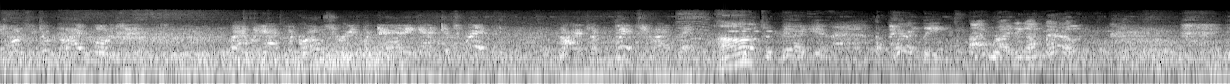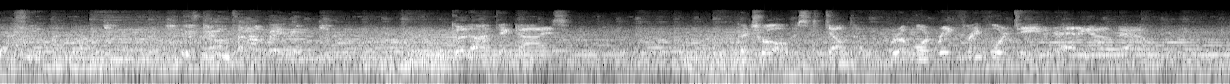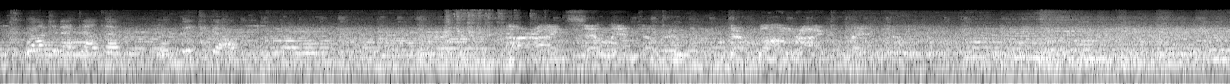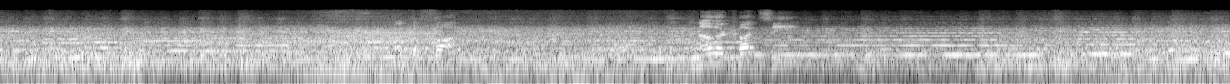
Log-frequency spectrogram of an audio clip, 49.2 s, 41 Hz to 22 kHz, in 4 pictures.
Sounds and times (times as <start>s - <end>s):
Music: 0.0s - 49.2s.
